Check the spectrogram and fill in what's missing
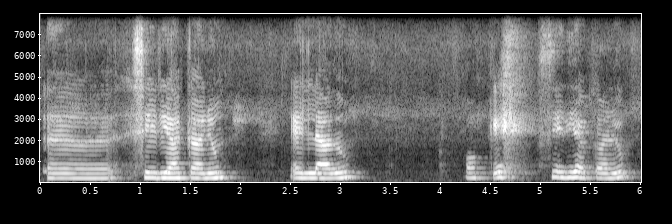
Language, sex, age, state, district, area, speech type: Malayalam, female, 30-45, Kerala, Kozhikode, rural, spontaneous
